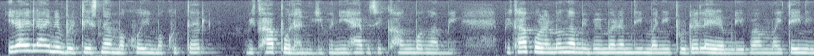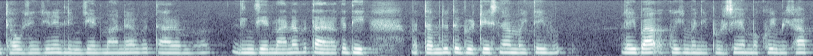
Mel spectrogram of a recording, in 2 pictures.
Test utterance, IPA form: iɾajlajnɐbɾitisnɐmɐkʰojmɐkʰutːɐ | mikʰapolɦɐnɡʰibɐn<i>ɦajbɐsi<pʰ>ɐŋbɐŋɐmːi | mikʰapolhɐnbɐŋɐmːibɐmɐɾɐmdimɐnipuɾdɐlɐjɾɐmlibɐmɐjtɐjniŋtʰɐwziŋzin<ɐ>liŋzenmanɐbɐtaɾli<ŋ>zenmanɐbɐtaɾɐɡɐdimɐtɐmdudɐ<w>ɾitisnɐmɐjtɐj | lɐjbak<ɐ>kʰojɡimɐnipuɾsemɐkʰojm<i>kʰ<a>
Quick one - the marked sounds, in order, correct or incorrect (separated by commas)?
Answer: correct, incorrect, correct, correct, incorrect, correct, correct, correct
